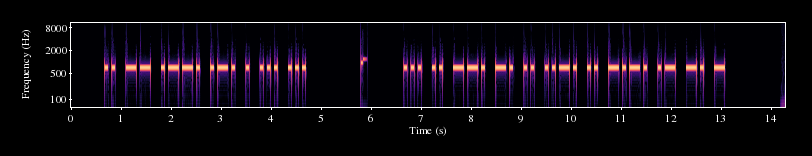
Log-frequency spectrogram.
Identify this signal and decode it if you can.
Morse code, heard as a keyed tone, about 17 wpm, 700 Hz. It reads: IMPRESS SIGNIFICANT
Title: Sentences from Top 1600 Words - New Word Drill Alt - 17wpm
